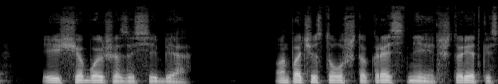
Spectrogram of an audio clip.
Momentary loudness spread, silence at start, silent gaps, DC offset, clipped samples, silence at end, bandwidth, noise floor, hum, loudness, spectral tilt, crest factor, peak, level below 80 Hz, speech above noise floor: 8 LU; 0 s; none; under 0.1%; under 0.1%; 0 s; 16 kHz; -77 dBFS; none; -20 LUFS; -6.5 dB/octave; 20 dB; -2 dBFS; -38 dBFS; 58 dB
